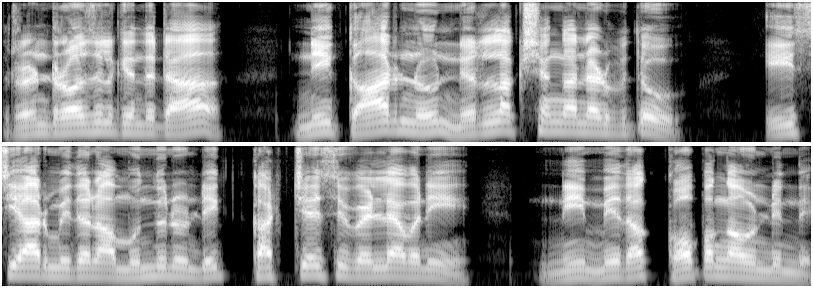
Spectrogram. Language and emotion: Telugu, angry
